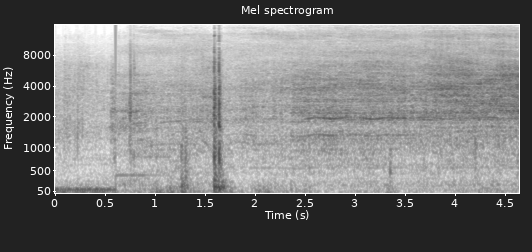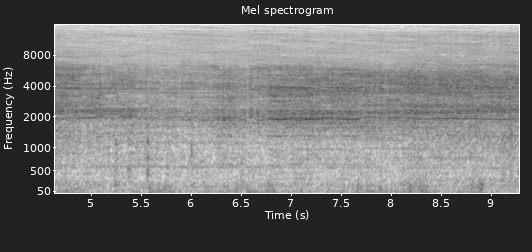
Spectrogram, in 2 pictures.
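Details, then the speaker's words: 2020 Grand Design 260RD fifth wheel slide-out: mechanism drones as the room extends, with a sharp pop as the wall flexes out, because the wall has separated from the floor; bracing needed to avoid catastrophic failure. "You could see how that wall flexed out. You heard that pop? That's not good. And that's why we're here is because that wall separated from the floor."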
